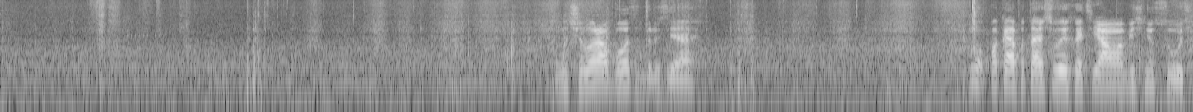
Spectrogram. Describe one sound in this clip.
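Snow crunches underfoot as a man pushes a bicycle.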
